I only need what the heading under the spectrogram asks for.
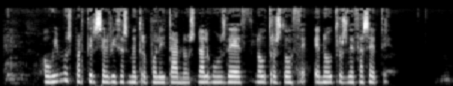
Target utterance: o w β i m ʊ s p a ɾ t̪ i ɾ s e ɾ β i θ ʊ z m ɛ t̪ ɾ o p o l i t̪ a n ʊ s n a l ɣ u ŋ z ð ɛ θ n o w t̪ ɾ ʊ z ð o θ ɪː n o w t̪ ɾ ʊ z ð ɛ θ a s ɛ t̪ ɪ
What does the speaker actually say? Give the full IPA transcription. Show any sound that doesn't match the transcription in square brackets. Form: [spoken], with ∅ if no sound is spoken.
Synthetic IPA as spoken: o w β i m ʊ s p a ɾ t̪ i ɾ s e ɾ β i θ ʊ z m [e] t̪ ɾ o p o l i t̪ a n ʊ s n a l ɣ u ŋ z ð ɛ θ n o w t̪ ɾ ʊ z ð o θ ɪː n o w t̪ ɾ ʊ z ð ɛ θ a s ɛ t̪ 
